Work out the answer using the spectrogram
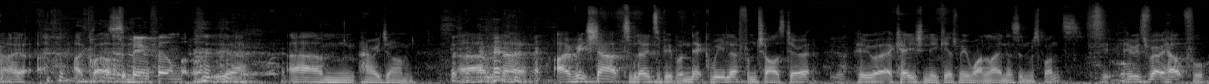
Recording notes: It marks the first time we’ve ever recorded the podcast in front of a live audience. At the Conduit Club in Mayfair with five of the most exciting young entrepreneurs in London.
